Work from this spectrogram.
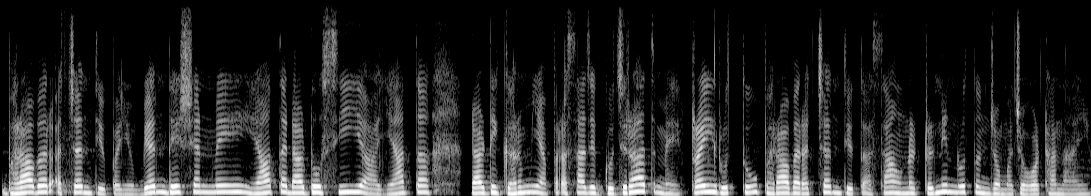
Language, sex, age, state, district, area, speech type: Sindhi, female, 18-30, Gujarat, Junagadh, rural, spontaneous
